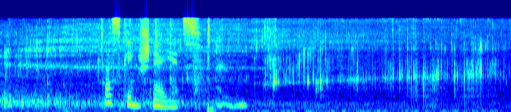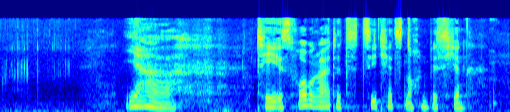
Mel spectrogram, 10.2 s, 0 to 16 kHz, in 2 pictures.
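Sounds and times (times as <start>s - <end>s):
water boiling in a kettle: 0.0s - 6.0s
speech: 1.0s - 2.1s, 6.4s - 7.1s, 7.7s - 10.0s.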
